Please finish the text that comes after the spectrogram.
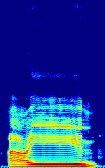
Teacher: আইনটা পড়ার সময় গলার মধ্যে চাপ দিয়ে পড়বো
